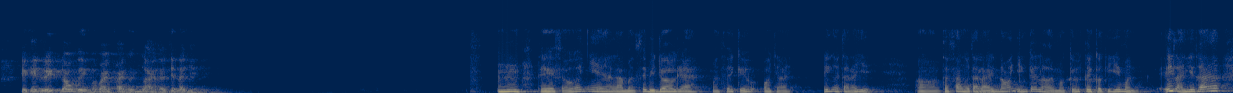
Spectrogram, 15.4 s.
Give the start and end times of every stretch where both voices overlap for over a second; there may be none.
none

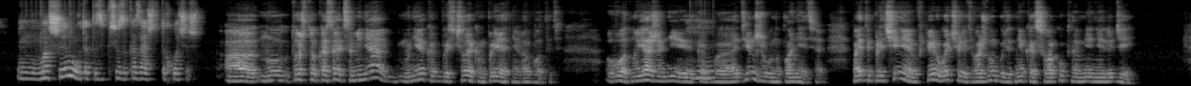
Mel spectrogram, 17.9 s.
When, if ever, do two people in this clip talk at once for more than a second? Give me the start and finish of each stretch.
none

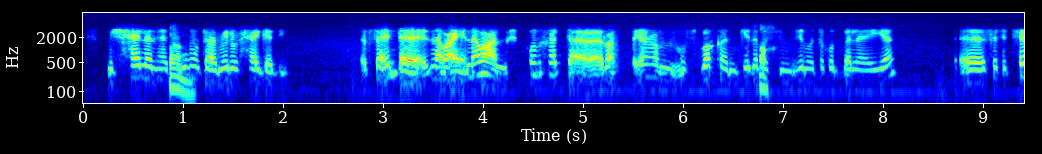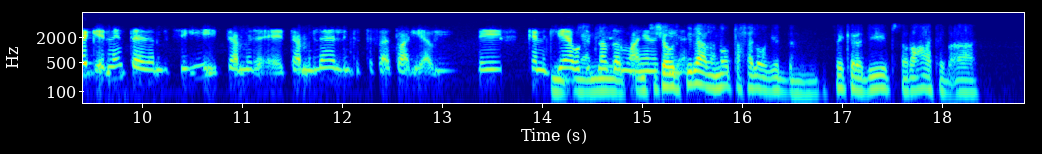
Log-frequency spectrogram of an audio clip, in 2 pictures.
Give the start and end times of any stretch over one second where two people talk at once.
14.1-15.6

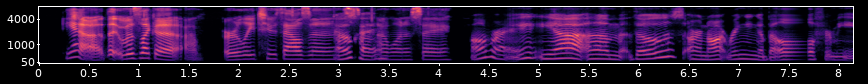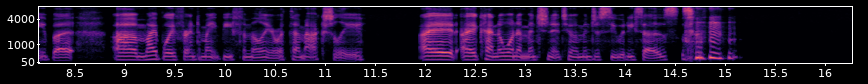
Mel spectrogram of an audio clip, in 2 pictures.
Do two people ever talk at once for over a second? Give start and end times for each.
none

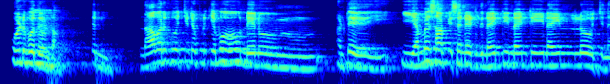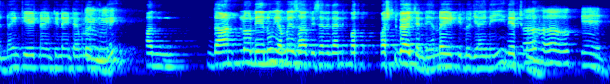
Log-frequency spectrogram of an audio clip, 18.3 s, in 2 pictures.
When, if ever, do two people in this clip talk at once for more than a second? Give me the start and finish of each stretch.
none

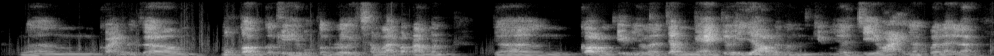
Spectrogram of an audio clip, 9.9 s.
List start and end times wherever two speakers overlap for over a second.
none

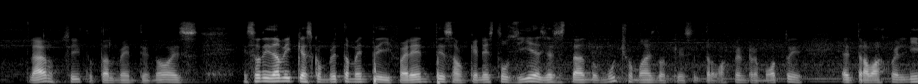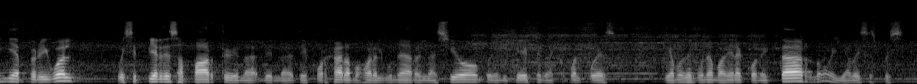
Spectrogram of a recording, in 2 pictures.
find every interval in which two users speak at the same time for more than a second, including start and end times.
none

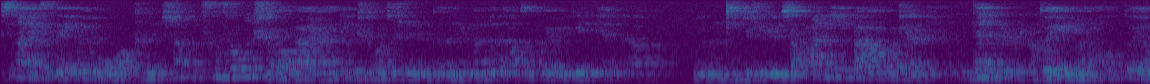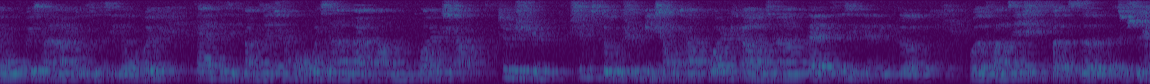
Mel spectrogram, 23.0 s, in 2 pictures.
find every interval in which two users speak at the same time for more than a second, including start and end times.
none

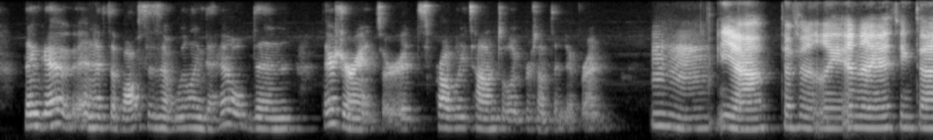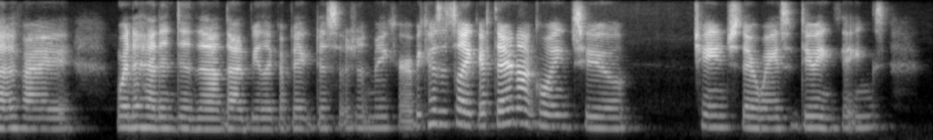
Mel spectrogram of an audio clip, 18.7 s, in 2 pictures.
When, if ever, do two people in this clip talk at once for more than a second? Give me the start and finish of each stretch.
none

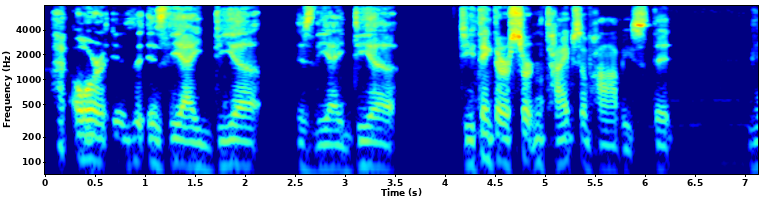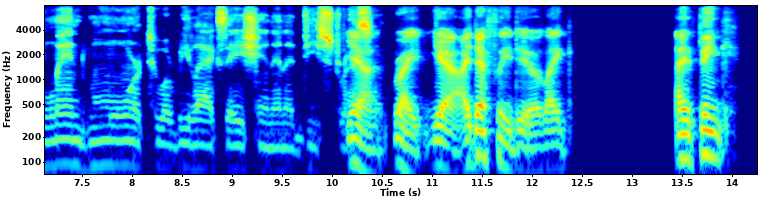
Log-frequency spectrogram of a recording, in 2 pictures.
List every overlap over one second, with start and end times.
none

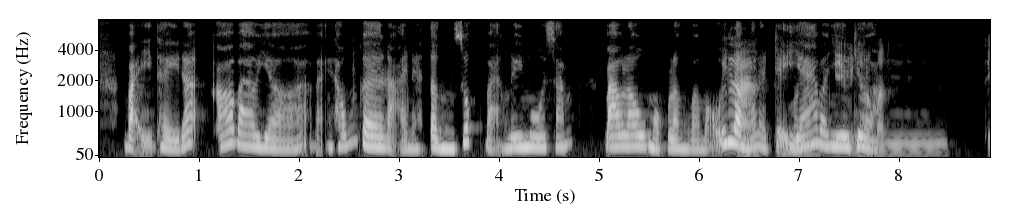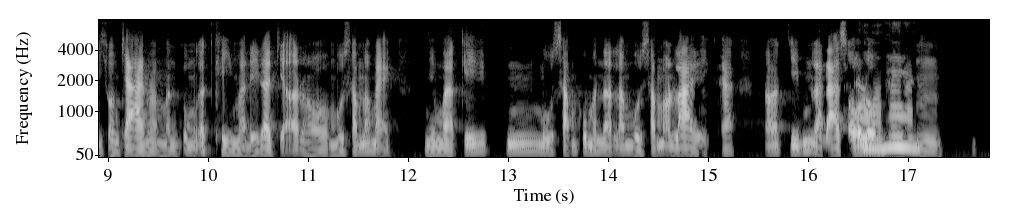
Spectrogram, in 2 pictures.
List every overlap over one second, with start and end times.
6.3-7.8

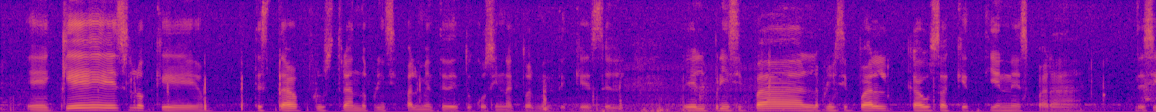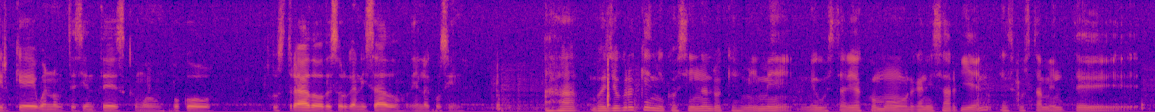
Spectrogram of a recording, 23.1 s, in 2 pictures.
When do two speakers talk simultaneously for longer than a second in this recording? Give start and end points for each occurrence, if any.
none

